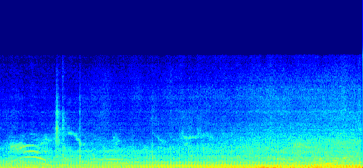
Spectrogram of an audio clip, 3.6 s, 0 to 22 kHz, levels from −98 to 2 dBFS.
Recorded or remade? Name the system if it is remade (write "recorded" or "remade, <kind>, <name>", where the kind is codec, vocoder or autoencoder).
remade, autoencoder, DAC-VAE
